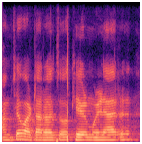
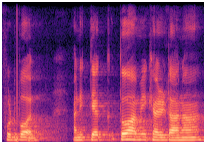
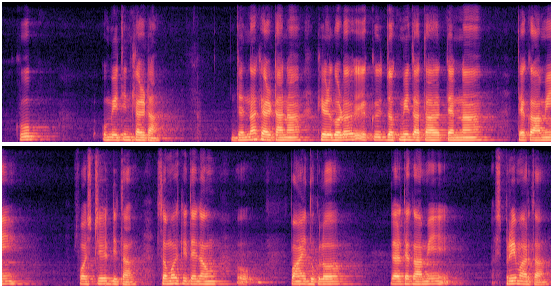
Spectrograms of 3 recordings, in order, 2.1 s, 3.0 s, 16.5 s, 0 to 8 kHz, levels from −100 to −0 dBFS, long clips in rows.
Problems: background conversations at intervals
